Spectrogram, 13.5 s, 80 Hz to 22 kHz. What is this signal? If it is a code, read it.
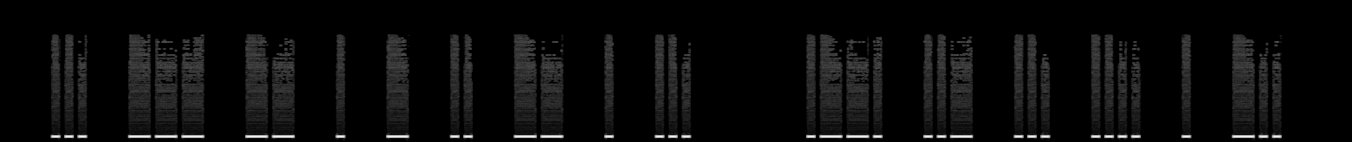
Morse code, heard as a keyed tone, about 18 wpm, spaced as for 12 wpm, 1000 Hz. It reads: SOMETIMES PUSHED
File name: qotdfiles / 12wpm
